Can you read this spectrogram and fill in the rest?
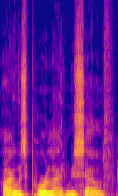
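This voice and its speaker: A performer voicing a soft-hearted, gullible Irish tradesman in a storybook tale, exclaiming tearfully. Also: mid-range voice, steady tone, measured pace, pitched above the performer's own voice, close to an everyday voice. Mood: sorrowful.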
